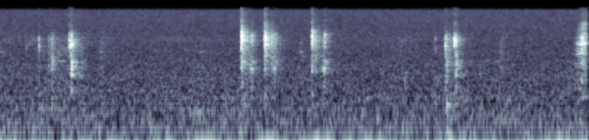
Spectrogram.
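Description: Computer keyboard keys typed in a few quick bursts of clicks, entering an IP address on a PC while setting up a Samsung Smart TV K-series running Tizen; crisp, close and fairly faint in a quiet room.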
